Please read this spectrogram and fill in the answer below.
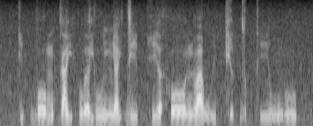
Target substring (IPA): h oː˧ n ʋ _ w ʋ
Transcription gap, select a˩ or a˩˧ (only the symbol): a˩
